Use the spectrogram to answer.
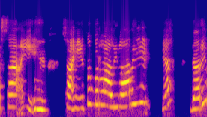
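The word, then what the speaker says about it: سعي: Bukan sa'i tadi tuh, bacanya sa'i.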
